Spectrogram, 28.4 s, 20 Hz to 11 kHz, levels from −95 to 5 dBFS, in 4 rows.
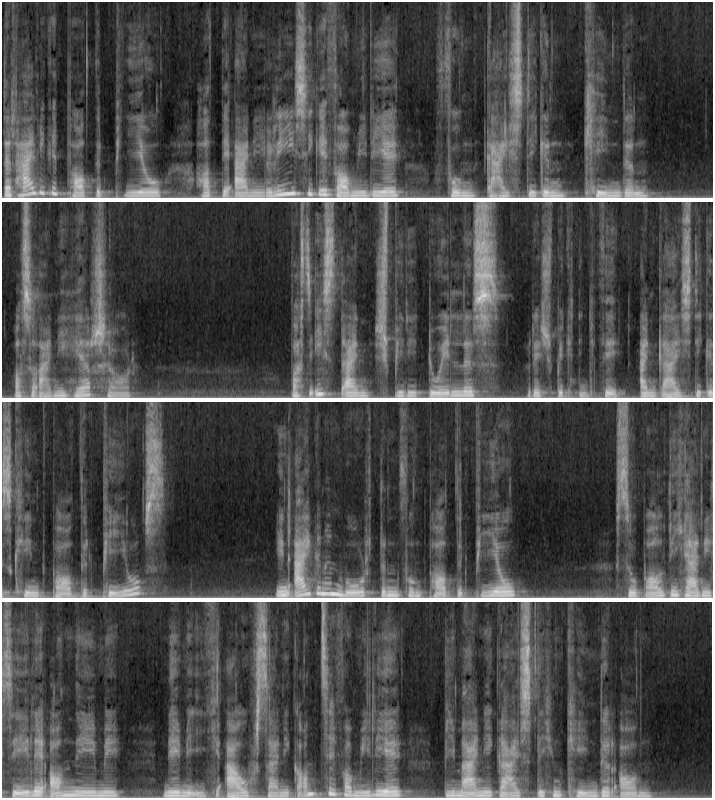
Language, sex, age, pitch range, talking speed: German, female, 60-79, 160-200 Hz, 95 wpm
